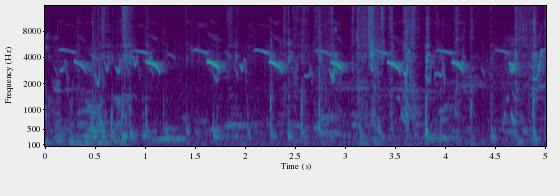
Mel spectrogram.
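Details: A newborn Sindhi partridge chick in Pakistan's fields utters clear, high-pitched descending peeps, repeated steadily about every half second, over faint background clicks and rustles.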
